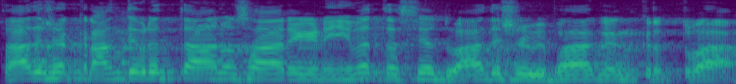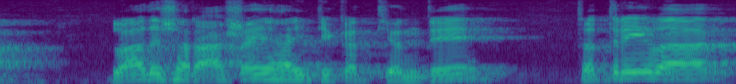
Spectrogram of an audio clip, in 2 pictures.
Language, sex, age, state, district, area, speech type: Sanskrit, male, 45-60, Karnataka, Udupi, urban, spontaneous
